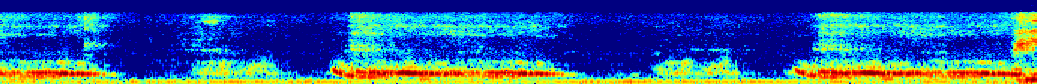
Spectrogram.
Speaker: so because that diameter is much smaller you're going to hear a high-pitched kind of whistle this one in particular is exhalation right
